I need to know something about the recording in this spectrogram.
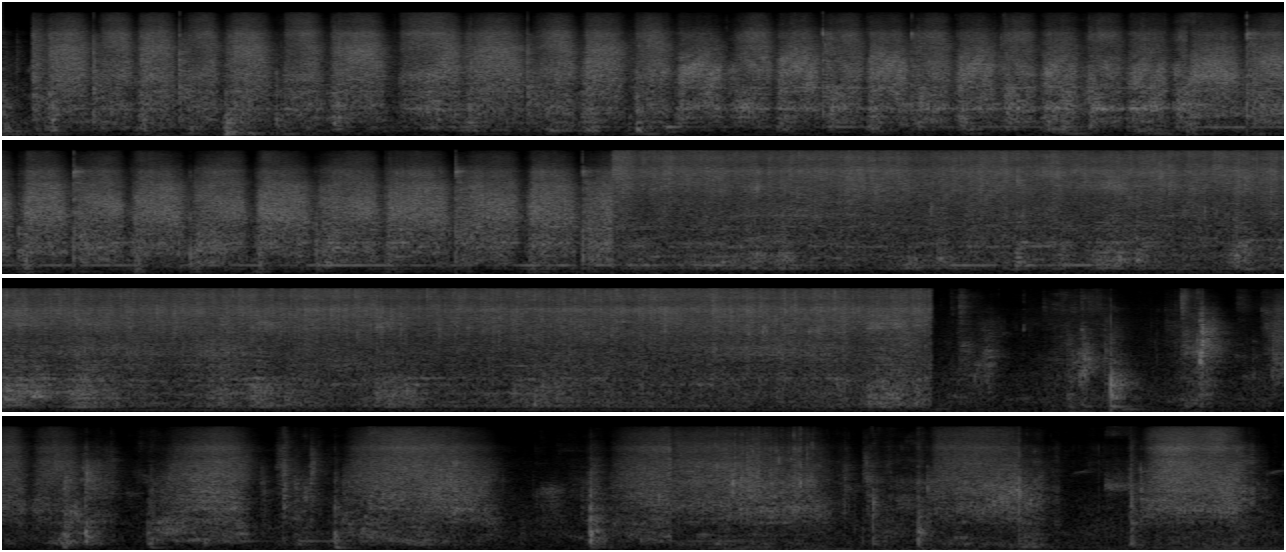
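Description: A stiff-bristled floor brush scrubbing soapy, wet tiles: quick back-and-forth scrubbing strokes, turning into a steady continuous scrub about twelve seconds in, then slower separate strokes in the last part.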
